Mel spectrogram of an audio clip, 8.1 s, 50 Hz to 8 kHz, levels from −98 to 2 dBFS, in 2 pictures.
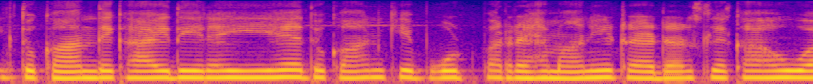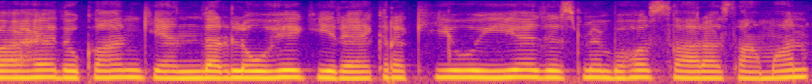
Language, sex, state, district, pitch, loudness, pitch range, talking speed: Hindi, female, Uttar Pradesh, Jalaun, 205 Hz, -12 LUFS, 200-210 Hz, 215 wpm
